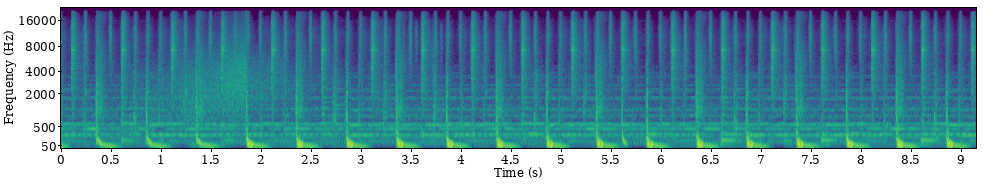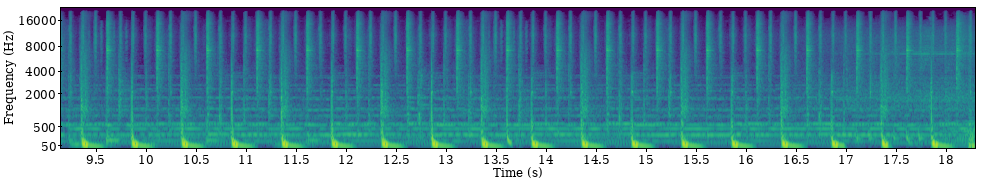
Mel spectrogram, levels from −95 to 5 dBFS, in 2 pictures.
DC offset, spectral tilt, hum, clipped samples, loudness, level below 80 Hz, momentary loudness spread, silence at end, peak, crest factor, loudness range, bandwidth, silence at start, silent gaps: under 0.1%; -4.5 dB/octave; none; under 0.1%; -21 LUFS; -22 dBFS; 3 LU; 0 s; -2 dBFS; 18 dB; 1 LU; over 20 kHz; 0 s; none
